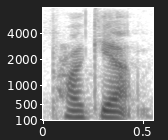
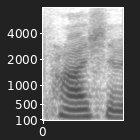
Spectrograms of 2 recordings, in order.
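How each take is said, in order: First: The middle consonant sounds like 'gy'. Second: The middle consonant sounds like a 'j'. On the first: The speaker calls it right. "it should be pronounced as pragya" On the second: The speaker calls it wrong. "we say prajna"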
